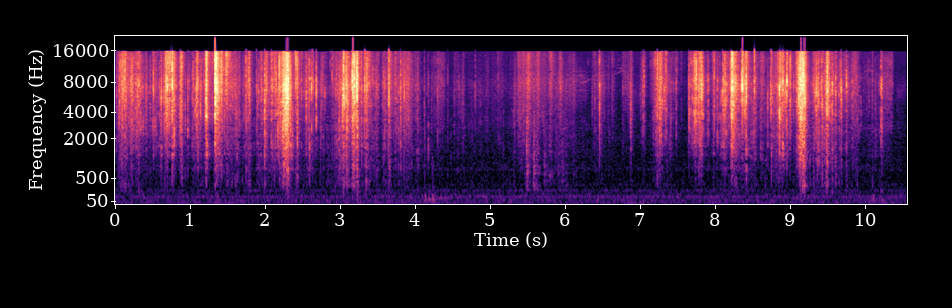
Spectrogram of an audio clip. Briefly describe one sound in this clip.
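A foil wrapper of a card pack crinkles and tears.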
